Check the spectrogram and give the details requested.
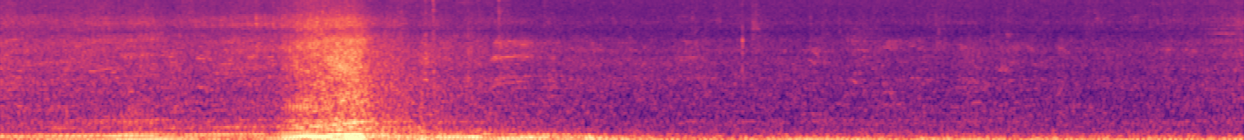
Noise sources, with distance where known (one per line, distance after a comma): medium-sounding engine, near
